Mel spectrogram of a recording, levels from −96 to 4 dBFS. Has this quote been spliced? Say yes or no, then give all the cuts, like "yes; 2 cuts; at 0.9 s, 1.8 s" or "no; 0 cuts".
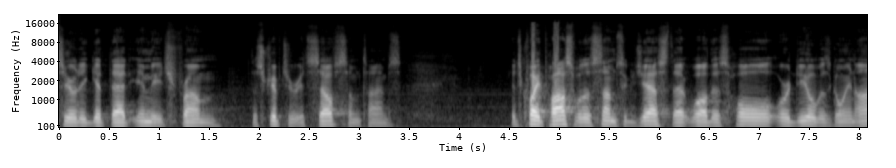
no; 0 cuts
